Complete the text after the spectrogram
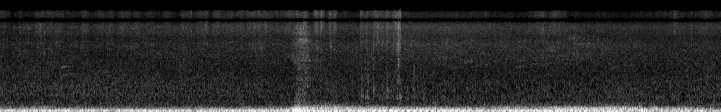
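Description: Granules patter onto cabbage leaves.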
